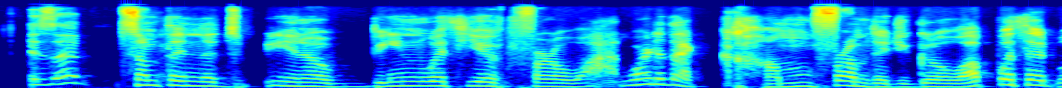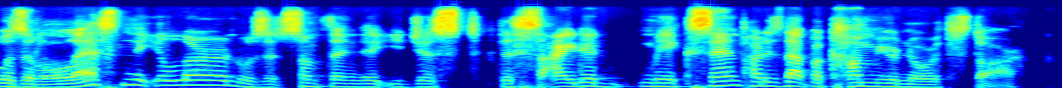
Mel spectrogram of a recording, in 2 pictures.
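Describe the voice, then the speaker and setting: A man speaks at a fairly quick clip with hardly any pauses, his fairly high voice somewhat breathy and his intonation lively. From Northern Ireland, Belfast. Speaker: podcast host. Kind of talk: interview.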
